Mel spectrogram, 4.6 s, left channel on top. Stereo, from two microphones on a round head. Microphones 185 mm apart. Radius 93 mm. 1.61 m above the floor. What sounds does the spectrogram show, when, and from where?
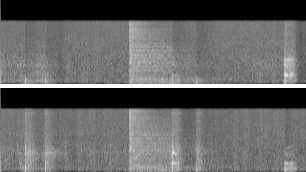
1.9 s a dropped coin: 10° right (ahead or behind), 2.5 m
